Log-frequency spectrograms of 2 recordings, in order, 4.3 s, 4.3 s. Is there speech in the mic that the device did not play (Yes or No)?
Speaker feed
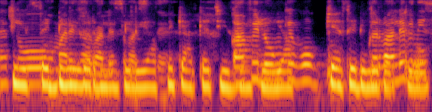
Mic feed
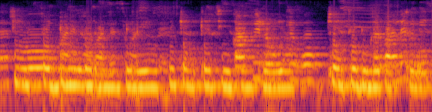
No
